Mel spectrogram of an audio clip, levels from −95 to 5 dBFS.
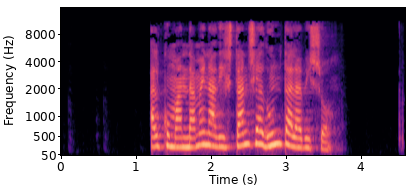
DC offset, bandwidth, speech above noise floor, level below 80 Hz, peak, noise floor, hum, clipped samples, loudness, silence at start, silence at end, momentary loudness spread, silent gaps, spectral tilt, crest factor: under 0.1%; 11.5 kHz; 74 dB; -64 dBFS; -2 dBFS; -89 dBFS; none; under 0.1%; -15 LUFS; 1.2 s; 0.95 s; 9 LU; none; -3 dB/octave; 16 dB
